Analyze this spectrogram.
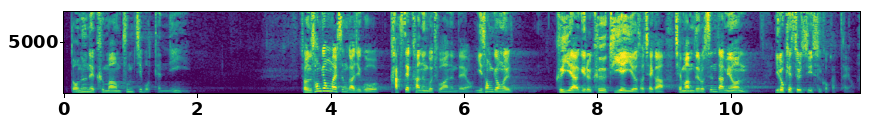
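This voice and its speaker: A man's voice: mid-range voice, a bit bright, breathy edge. A man giving a sermon-style talk at a church retreat, asking the audience questions and acting out the quoted voices. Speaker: speaker at a church women's retreat. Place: church hall. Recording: long church hall reverb.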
